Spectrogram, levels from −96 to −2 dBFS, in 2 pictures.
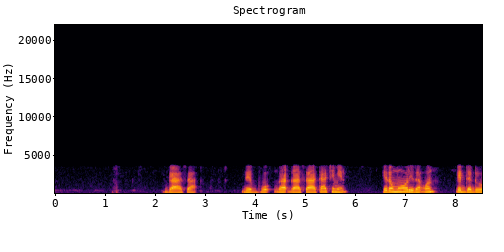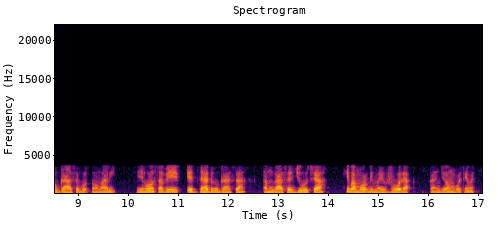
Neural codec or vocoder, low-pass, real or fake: none; 3.6 kHz; real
